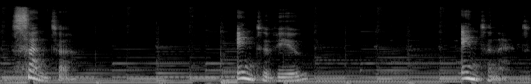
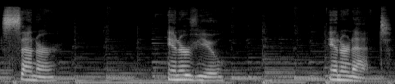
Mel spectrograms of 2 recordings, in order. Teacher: in American English the letter T is sometimes dropped after an N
